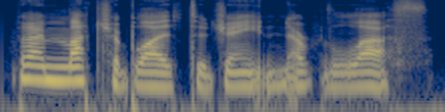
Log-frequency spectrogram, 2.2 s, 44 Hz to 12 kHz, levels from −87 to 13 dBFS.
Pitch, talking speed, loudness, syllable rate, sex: 175 Hz, 190 wpm, -18 LUFS, 6.1 syllables/s, female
